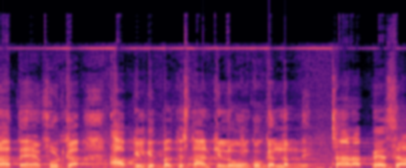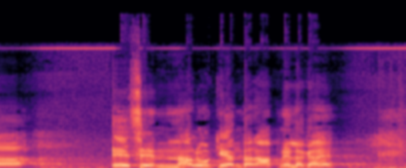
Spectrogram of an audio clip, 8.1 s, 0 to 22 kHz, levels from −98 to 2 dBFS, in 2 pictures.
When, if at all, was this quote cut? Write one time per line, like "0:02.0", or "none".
0:03.3

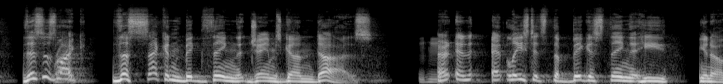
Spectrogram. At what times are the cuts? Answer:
none

